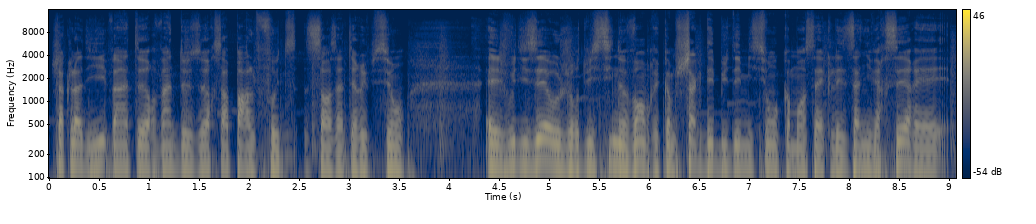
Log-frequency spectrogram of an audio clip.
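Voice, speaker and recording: A man's voice: medium pitch, flat delivery, normal speed, darkish tone. A man hosting a radio football talk show, chatting casually and playing with words in his intro. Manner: playful, wordplay-heavy intro patter. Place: radio studio.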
